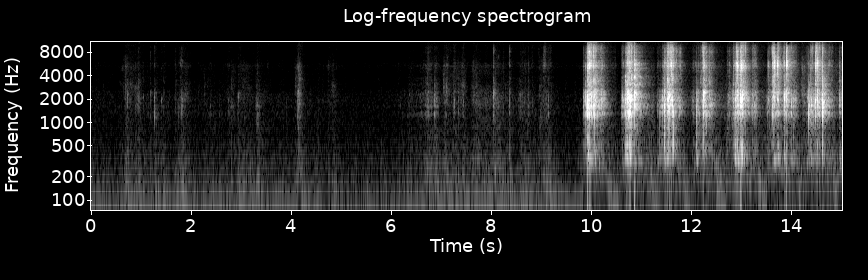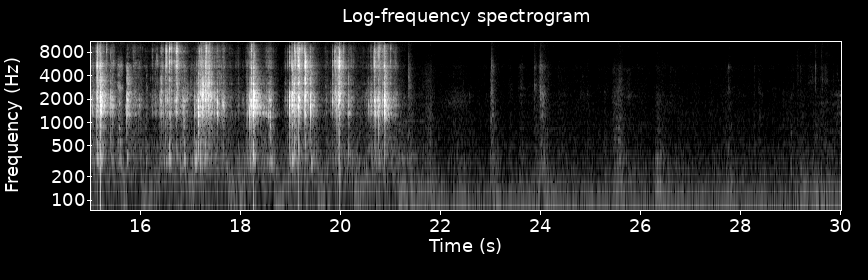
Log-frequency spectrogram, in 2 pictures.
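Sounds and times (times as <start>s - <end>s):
slime squishing: 9.8s - 21.2s.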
